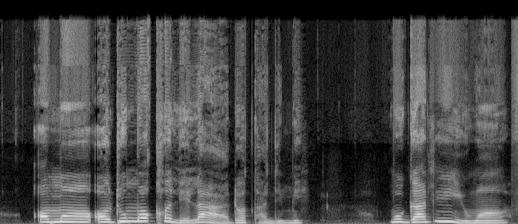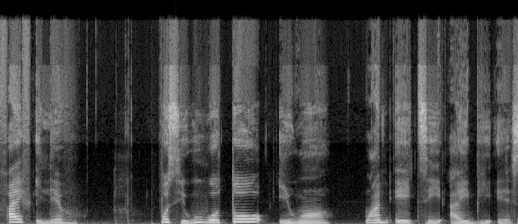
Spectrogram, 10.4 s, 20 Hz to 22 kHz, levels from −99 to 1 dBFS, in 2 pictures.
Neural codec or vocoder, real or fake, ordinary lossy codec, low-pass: none; real; none; none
